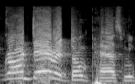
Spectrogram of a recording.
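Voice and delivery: high, loud yelp of annoyance; sudden exasperated yell; angry outburst. Real, not acted. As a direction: shout at the driver passing you. Being overtaken in the game.

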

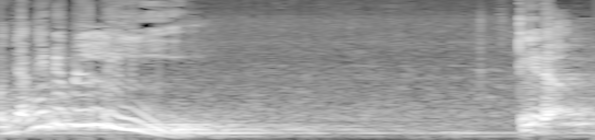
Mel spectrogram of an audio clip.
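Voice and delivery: very high, squealed prohibition; mock parental warning. Preacher acts a parent forbidding firecrackers, high mock scolding. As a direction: forbid it in an exaggerated high pitch.

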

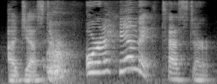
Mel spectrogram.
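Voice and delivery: usual speaking voice

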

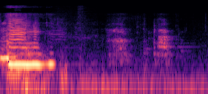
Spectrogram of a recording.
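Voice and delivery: loud laugh. Real, not acted. Teasing over trash talk.

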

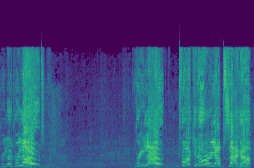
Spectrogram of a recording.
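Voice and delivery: loud, high pleading yell at the game; frantic shout. Real, not acted. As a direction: yell in real frustration.

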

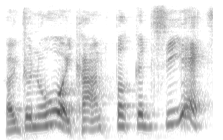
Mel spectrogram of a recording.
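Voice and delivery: loud, high, exasperated character voice; loud mock-Welsh indignation; Brian. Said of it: "said Brian".

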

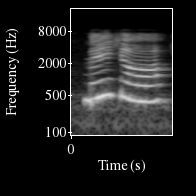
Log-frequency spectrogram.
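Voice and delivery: high-pitched mouse voice; refusing little mouse. A narrator's reading. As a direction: pipe up a drawn-out refusal. Lazy mouse refuses the chore.

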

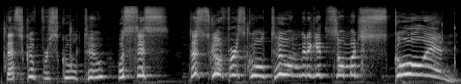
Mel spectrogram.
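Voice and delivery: over-the-top excited character; thrilled avatar. Acted. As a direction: squeal with delight about school. Avatar thrilled about items.

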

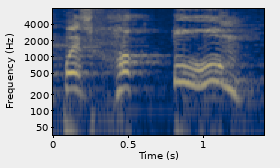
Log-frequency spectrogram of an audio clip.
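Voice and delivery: high, long drawn-out exasperated call; fed up. Acted. Fed-up husband giving in to his wife, exasperated. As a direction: give in with a stretched, exasperated cry. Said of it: "se fastidia el hombre y que le dice".

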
